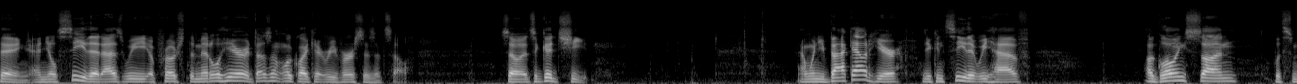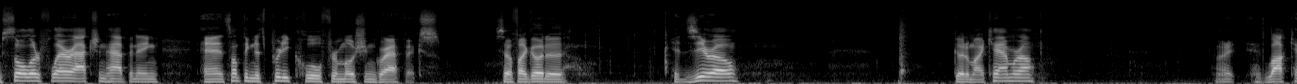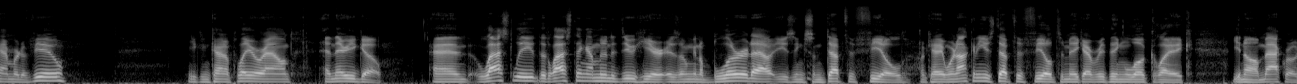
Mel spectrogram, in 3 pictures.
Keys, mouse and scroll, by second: 7.6 space, 8.2-10.4 middle drag, 9.0 space, 12.3-12.8 middle drag, 17.8-19.5 scroll down 1, 19.5 KP_0, 22.1-26.3 drag, 25.1-25.5 scroll down 1, 27.6 scroll up 1, 28.3-30.6 middle drag, 29.1 space, 30.0 space, 30.6 click.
